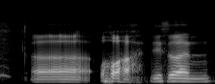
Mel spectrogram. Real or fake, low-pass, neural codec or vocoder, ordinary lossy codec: real; none; none; none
